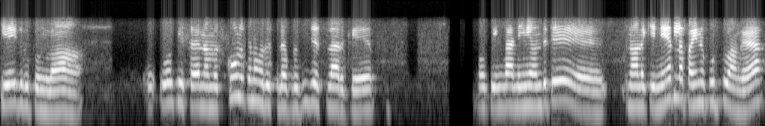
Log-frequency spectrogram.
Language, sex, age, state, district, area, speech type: Tamil, female, 45-60, Tamil Nadu, Cuddalore, rural, conversation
